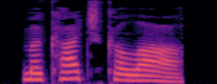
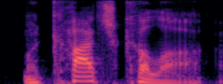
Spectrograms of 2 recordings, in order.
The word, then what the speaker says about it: Makhachkala: So here's what Google says the pronunciation of the city in Russia is. – Makhachkala. – Makhachkala. I was so off.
